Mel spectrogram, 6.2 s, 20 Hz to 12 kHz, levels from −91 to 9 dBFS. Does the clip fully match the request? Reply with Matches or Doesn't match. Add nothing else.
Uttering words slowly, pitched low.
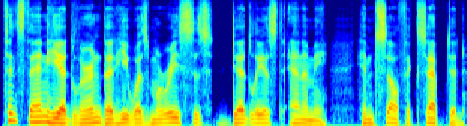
Matches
